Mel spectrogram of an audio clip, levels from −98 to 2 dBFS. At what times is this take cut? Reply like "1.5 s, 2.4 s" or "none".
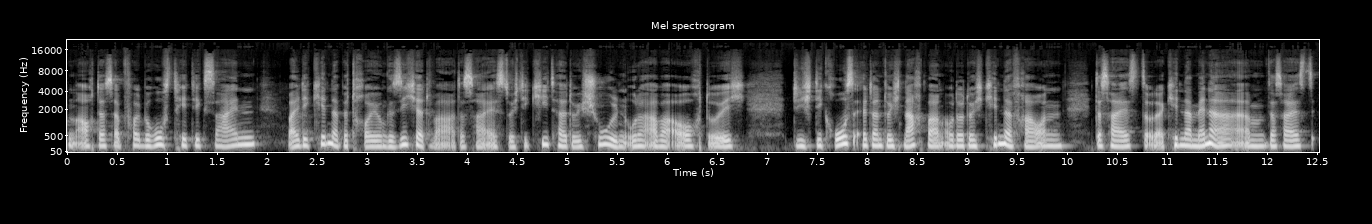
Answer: none

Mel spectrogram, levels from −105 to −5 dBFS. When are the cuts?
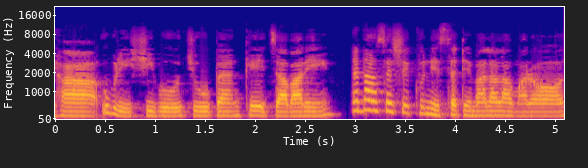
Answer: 2.9 s

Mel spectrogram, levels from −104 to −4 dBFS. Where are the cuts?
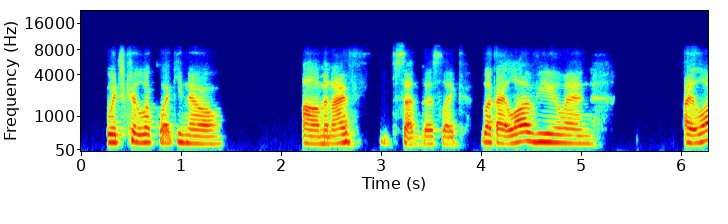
none

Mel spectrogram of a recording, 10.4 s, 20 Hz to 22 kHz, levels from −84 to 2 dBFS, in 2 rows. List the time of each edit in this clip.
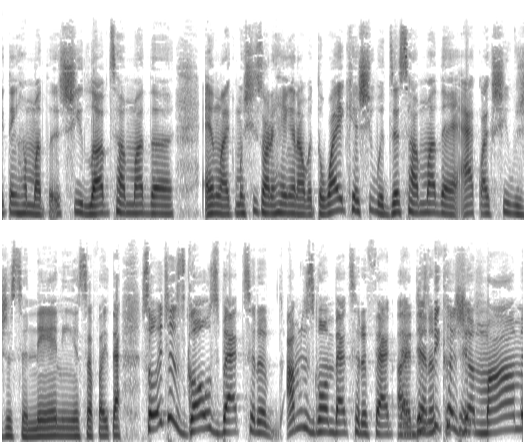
none

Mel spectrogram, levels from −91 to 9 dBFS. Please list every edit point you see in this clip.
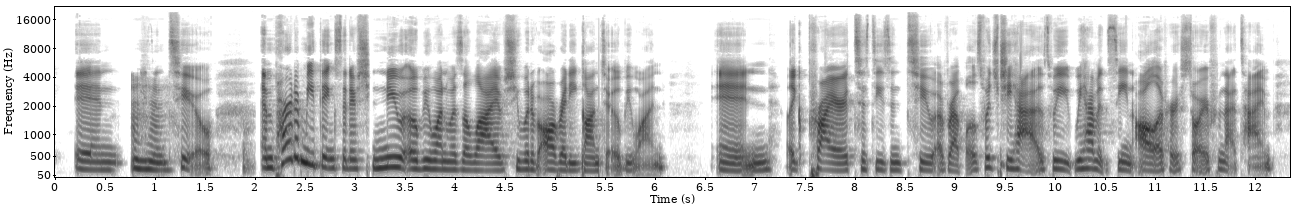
2.0 s, 3.1 s, 7.2 s, 9.4 s

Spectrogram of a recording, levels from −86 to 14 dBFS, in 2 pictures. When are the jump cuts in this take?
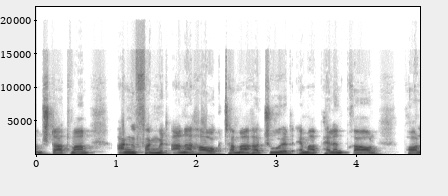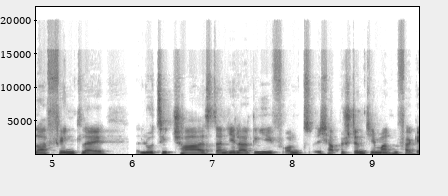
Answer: none

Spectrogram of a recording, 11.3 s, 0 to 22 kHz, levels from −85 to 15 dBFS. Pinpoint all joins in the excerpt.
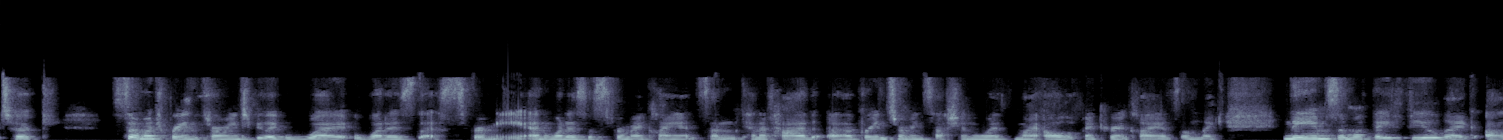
none

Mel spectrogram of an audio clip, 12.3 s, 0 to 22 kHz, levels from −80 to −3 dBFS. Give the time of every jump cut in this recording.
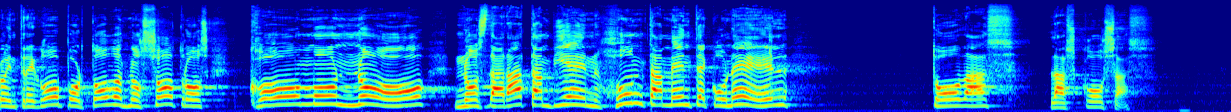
10.3 s

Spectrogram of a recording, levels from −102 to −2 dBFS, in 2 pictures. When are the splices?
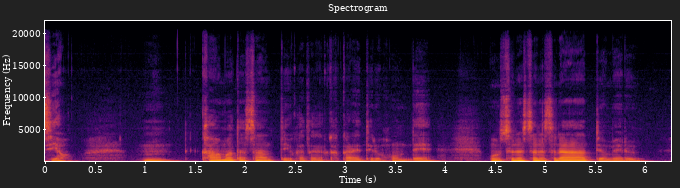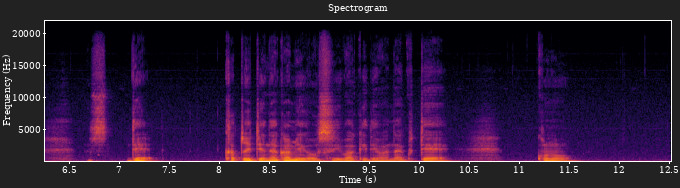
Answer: none

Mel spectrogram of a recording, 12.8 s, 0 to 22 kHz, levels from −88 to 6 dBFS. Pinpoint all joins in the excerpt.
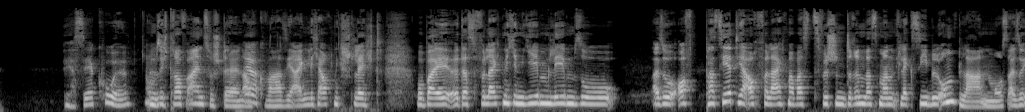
11.2 s

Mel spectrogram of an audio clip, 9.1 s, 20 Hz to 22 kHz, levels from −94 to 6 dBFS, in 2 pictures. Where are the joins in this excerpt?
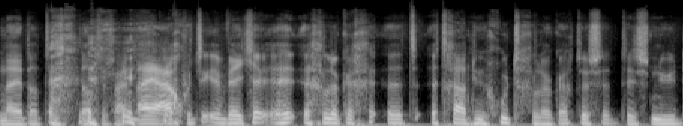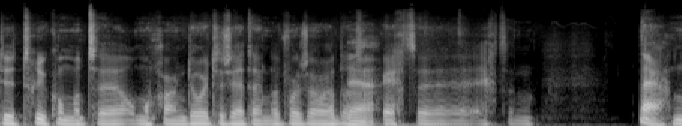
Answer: none

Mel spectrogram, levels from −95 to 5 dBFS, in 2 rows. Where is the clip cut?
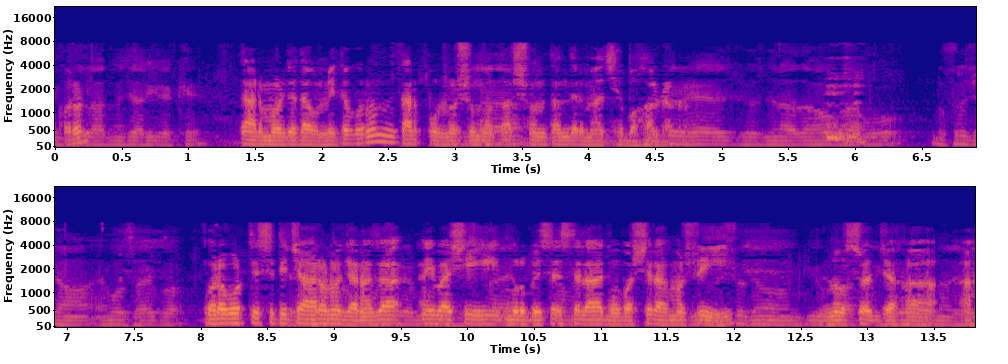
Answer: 9.7 s, 11.0 s, 11.6 s

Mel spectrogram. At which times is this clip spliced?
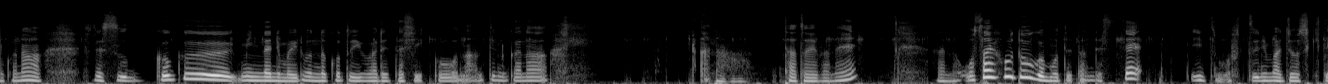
1.5 s

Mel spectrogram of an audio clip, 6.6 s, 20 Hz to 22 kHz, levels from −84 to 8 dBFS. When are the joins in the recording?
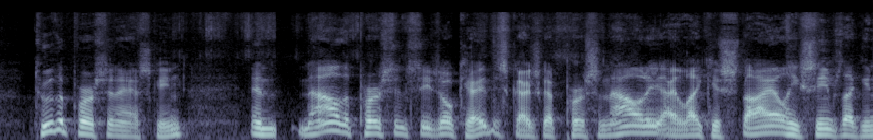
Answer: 2.1 s

